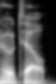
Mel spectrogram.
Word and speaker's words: hotel: Let's use the word hotel. The stress is on the second syllable.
